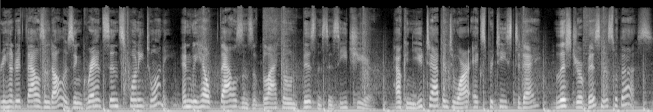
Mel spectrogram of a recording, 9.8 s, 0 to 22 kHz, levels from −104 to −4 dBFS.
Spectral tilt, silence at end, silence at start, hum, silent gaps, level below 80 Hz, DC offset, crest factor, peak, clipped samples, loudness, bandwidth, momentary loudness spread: -4.5 dB/octave; 0 s; 0 s; none; none; -30 dBFS; under 0.1%; 20 dB; -2 dBFS; under 0.1%; -22 LUFS; 17 kHz; 7 LU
